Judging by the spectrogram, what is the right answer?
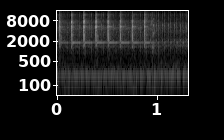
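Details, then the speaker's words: Toyota Altezza 3S-GE with new plug-and-play harness under test: injectors 1 and 2 clicking crisply and evenly about eight per second, then stopping; injectors firing and triggering correctly. "So we've got injector 1 at the front, can you hear that clicking away? Injector 2, that one's clicking away."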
